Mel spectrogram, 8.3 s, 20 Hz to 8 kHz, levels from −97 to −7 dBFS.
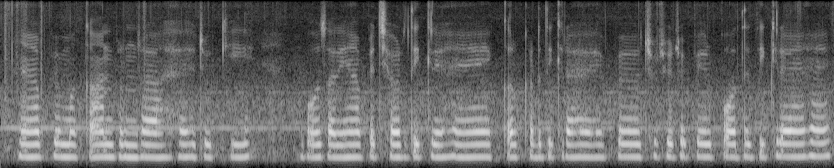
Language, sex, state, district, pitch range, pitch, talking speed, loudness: Hindi, female, Bihar, Jahanabad, 220-230 Hz, 225 Hz, 185 wpm, -27 LUFS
